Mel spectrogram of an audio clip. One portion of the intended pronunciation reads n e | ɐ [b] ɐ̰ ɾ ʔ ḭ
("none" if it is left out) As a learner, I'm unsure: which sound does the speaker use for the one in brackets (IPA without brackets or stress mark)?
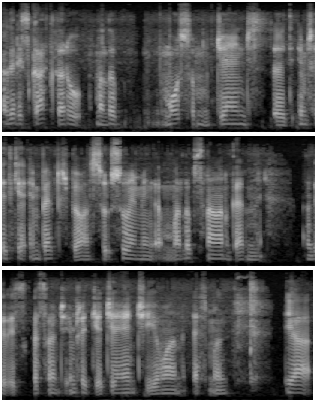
ɡ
